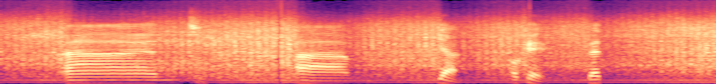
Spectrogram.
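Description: Helicopter in flight during a first training lesson, a loud steady rotor and engine drone throughout, with a voice talking over it.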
